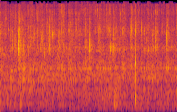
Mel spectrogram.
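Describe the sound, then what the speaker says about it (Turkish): Water runs steadily from a village stone fountain, a continuous close splashing trickle with no voices over it. "Burada da amcamız bir çeşme yaptırmış."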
